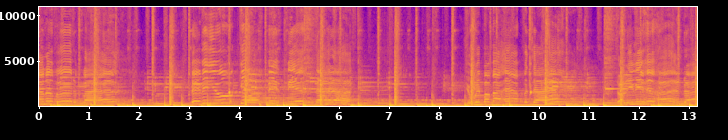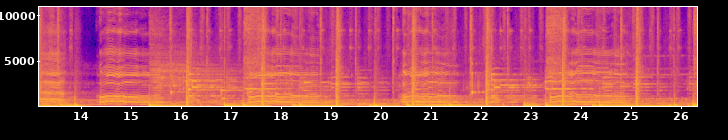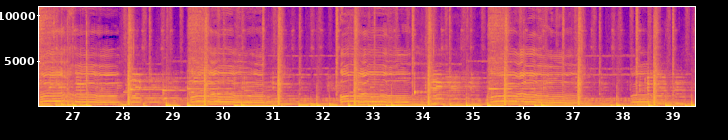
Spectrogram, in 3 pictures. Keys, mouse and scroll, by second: 3.1 click, 4.5 middle click, 4.7 click, 4.8 middle click, 5.4 click, 7.7-10.4 drag, 11.4-13.2 middle drag, 13.2-13.7 drag, 16.2 click, 16.7-18.9 drag, 19.8 click, 21.1-22.9 drag, 23.4-25.9 drag, 28.1-28.8 drag, 29.1-30.0 scroll up 2, 30.3 scroll down 1, 31.3-31.7 scroll down 1, 31.7 click, 35.5 click, 35.6 middle click, 35.7 click.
